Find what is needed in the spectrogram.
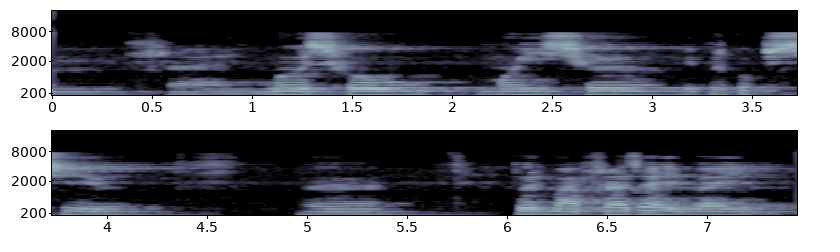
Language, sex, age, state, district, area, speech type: Bodo, male, 30-45, Assam, Chirang, urban, spontaneous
